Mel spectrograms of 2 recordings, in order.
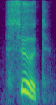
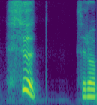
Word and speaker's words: suit: 정장은 suit, suit, 수트 하지 마시고요. 받침으로 가듯이 suit, suit으로 발음해 주시기 바랍니다.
